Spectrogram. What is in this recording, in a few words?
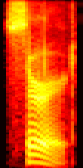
"cert", American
